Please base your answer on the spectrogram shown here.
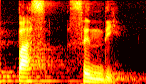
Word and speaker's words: Pascendi: Se escribe Pascendi, S-C, Pascendi.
